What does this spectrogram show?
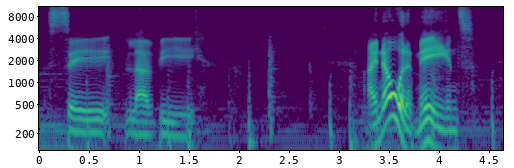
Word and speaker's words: c'est la vie: But, like, I read that as sieste la vie. But, like, I know that it's pronounced say.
